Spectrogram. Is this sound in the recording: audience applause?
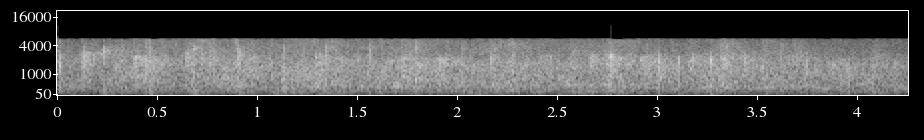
yes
